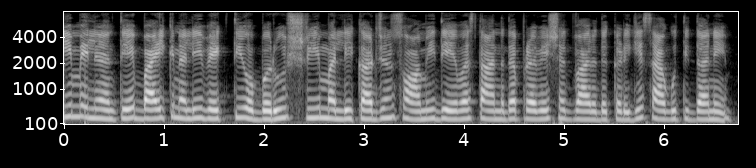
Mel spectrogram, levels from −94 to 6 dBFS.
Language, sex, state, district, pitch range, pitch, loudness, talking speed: Kannada, female, Karnataka, Bidar, 220-240 Hz, 230 Hz, -15 LUFS, 115 wpm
